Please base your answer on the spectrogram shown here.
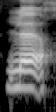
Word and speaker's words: les: eu digo le e quando eu digo le aqui embaixo no plural da mesma pronúncia como le por quê Porque você já aprendeu nos vídeos anteriores que o s não tem som então não faz diferença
